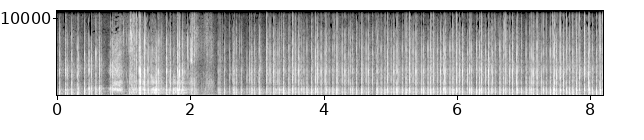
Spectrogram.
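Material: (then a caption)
Cardboard, plastic. Long nails tap and scratch quickly on the cover of a solid "All About Me" hardcover book wrapped in clear plastic. A rapid stream of sharp, dry clicks mixes with crinkly, crackling rustles of the wrap. The sound is bright and papery, with very little low end.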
